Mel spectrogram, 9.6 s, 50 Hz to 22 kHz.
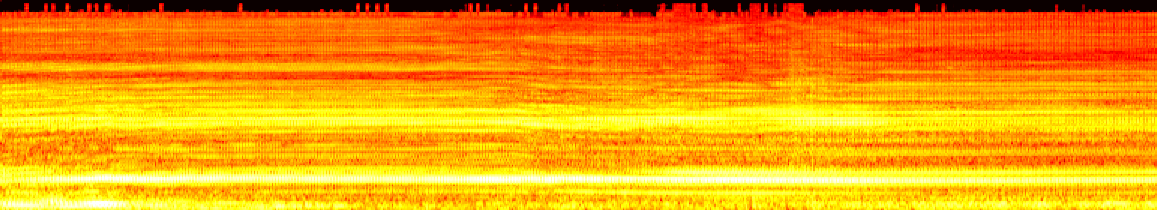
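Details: New Wanbo T2 Max projector: a steady, piercing whine with a fainter high hiss runs unchanged throughout, unbearably and abnormally loud; cause not pinned down.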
